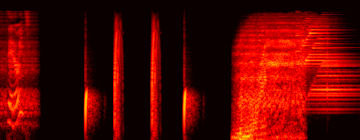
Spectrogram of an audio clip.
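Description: Edited TV sound effects: a short repeating jingle stops about half a second in, followed by four quick plops, one after another. Near the end a loud whoosh-like hit fades into a bright ringing shimmer.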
